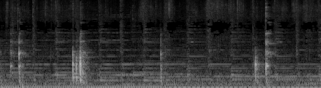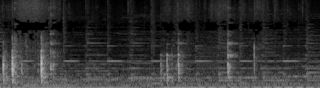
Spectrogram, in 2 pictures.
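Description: A wooden spoon knocking against a glass bowl and a baking dish as chunks of beef are lifted from broth and set in the dish: scattered sharp knocks, loudest about one second and five seconds in, over soft background music.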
